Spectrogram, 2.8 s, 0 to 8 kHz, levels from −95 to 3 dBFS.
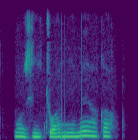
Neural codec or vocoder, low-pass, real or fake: none; 7.2 kHz; real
